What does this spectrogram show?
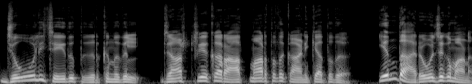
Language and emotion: Malayalam, angry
